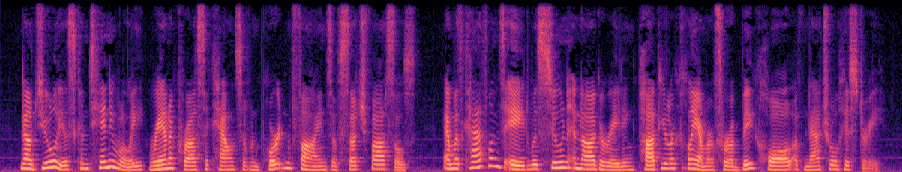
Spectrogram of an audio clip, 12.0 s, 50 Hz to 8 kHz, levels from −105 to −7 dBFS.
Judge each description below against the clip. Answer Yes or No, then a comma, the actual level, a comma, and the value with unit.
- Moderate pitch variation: Yes, average, 4.6 semitones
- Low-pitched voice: No, high, 190 Hz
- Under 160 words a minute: Yes, average, 140 wpm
